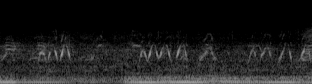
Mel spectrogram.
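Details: Backyard young Toulouse geese: bursts of thin, high, wavering peeps in quick clusters, a brief pause near one second, over a loud low droning hum.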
